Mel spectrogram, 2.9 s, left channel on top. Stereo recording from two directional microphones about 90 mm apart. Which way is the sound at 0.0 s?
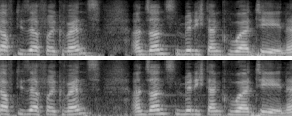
10° left (ahead or behind).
